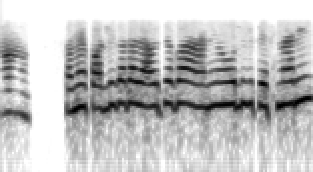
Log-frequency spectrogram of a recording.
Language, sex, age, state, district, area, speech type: Odia, female, 60+, Odisha, Jharsuguda, rural, conversation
